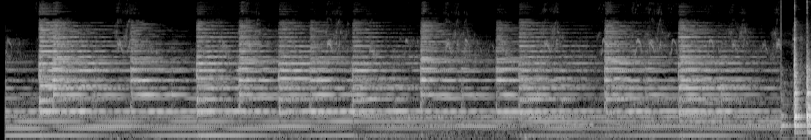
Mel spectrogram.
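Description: Several church bells rung by hand in an irregular pattern of about a dozen strikes. Each strike leaves a long ringing tone at its own pitch, overlapping the ones before.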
